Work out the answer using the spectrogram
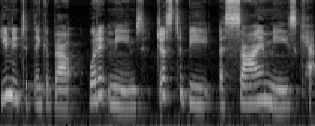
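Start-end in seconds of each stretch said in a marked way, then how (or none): none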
